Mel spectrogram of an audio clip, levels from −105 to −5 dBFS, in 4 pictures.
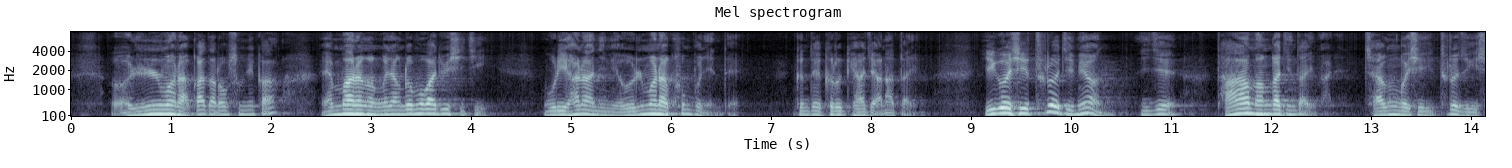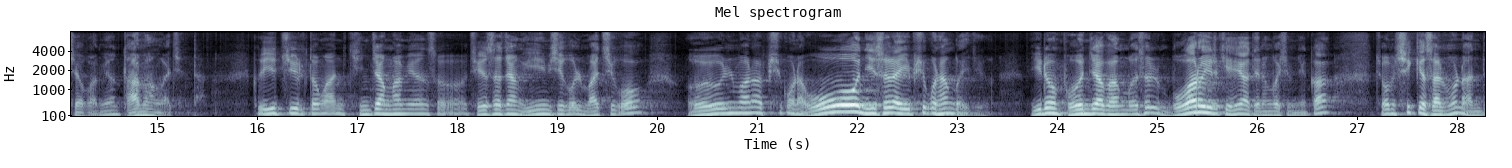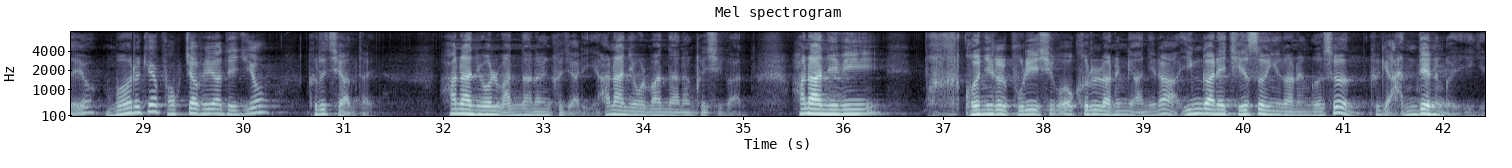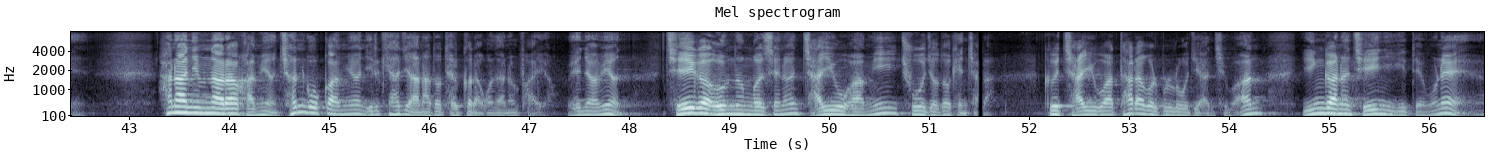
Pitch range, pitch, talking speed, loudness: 130-170 Hz, 150 Hz, 305 characters per minute, -27 LUFS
